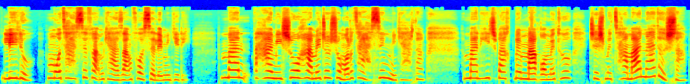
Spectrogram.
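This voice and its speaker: A man doing a calm, high-voiced young woman. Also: no echo, clean studio sound.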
